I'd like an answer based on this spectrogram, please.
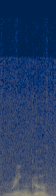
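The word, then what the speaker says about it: リング: on a novel The Ring Ring which in Japanese is pronounced ringu yep um uh and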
